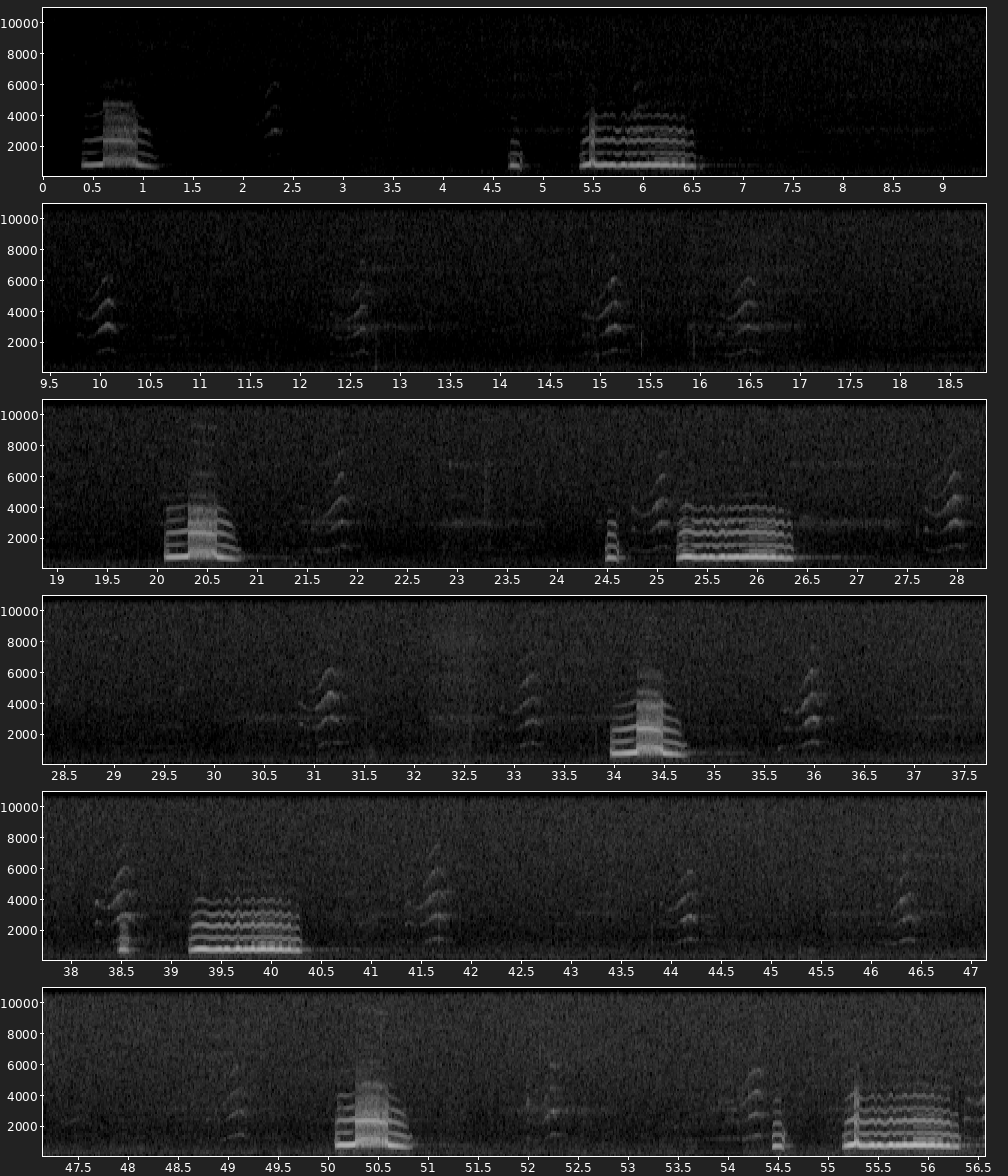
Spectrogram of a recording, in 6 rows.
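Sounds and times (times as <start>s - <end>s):
Strix aluco Eurasian tawny owl: 5.4s - 6.6s, 20.1s - 20.9s, 24.5s - 26.5s, 34.0s - 34.8s, 35.7s - 36.2s, 38.2s - 40.4s, 41.3s - 41.8s, 43.9s - 44.4s, 46.1s - 46.6s, 48.8s - 49.3s, 50.0s - 51.0s, 52.0s - 52.6s, 53.8s - 56.5s.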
